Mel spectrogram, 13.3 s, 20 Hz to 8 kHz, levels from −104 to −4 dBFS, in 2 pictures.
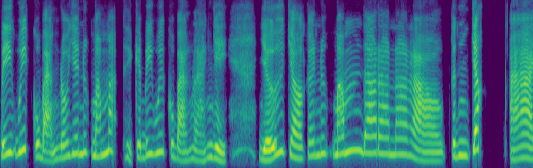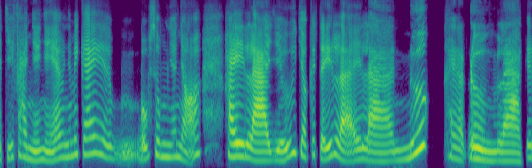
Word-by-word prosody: bí 290 Hz, +7 st, +4 dB
quyết 350 Hz, +3 st, +2 dB
của 230 Hz, -, +1 dB
bạn 205 Hz, -, -1 dB
đối 215 Hz, +3 st, -1 dB
với 285 Hz, -, 0 dB
nước 295 Hz, -1 st, -2 dB
mắm 250 Hz, +5 st, +1 dB
á 335 Hz, -, 0 dB
thì 215 Hz, -, -9 dB
cái 220 Hz, -, -2 dB
bí 270 Hz, +5 st, -2 dB
quyết 310 Hz, +2 st, -2 dB
của 235 Hz, -, -5 dB
bạn 160 Hz, +1 st, -2 dB
là 175 Hz, -, -6 dB
cái 155 Hz, -, -7 dB
gì? 165 Hz, -7 st, +4 dB, 0.4 s
Giữ 185 Hz, -, +6 dB
cho 215 Hz, -8 st, +2 dB
cái 240 Hz, +4 st, -6 dB
nước 285 Hz, +2 st, -4 dB
mắm 310 Hz, +6 st, +1 dB
đó 295 Hz, 0 st, +2 dB
đó 285 Hz, -1 st, -2 dB
nó 275 Hz, 0 st, -2 dB
là 155 Hz, -10 st, +1 dB
tinh 250 Hz, +1 st, +1 dB
chất, 350 Hz, +8 st, +7 dB, 0.3 s
à, 195 Hz, +3 st, +3 dB
chỉ 205 Hz, -, -7 dB
pha 230 Hz, -1 st, -5 dB
nhẹ 170 Hz, -4 st, -2 dB
nhẹ 175 Hz, +3 st, -2 dB
với 225 Hz, +2 st, -6 dB
mấy 275 Hz, -, -4 dB
cái, 280 Hz, 0 st, -1 dB
ưm, 210 Hz, -2 st, -9 dB
bổ -, -, -2 dB
sung 235 Hz, -5 st, -5 dB
nhỏ 225 Hz, -, -6 dB
nhỏ, 230 Hz, +4 st, -2 dB, 0.3 s
hay 230 Hz, 0 st, +4 dB
là 165 Hz, -7 st, +5 dB
giữ 170 Hz, -, -1 dB
cho 245 Hz, -, -2 dB
cái 265 Hz, +2 st, -11 dB
tỷ 195 Hz, +4 st, +2 dB
lệ 215 Hz, -7 st, 0 dB
là 155 Hz, -3 st, -1 dB
nước 235 Hz, -, +1 dB, 0.2 s
hay 210 Hz, -5 st, -8 dB
là -, -, -4 dB
đường 180 Hz, -6 st, +2 dB
là 155 Hz, -1 st, 0 dB
cái 215 Hz, -, -5 dB
225 Hz, 250 wpm, -23 LUFS, 180-275 Hz, 0.4 s, chất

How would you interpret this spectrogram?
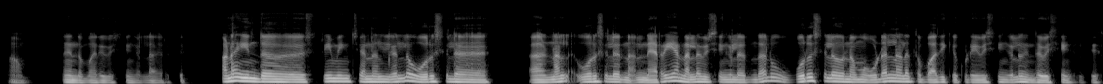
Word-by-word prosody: ஆமா. 85 Hz, -2 st, -15 dB, 0.5 s
இந்த 95 Hz, -1 st, -2 dB
மாதிரி 95 Hz, +1 st, -6 dB
விஷயங்கள்லாம் 90 Hz, -1 st, -13 dB
இருக்கு. 90 Hz, -1 st, -21 dB, 0.4 s
ஆனா, 145 Hz, +4 st, +5 dB
இந்த 135 Hz, -2 st, +5 dB, 0.5 s
ஸ்ட்ரீமிங் 140 Hz, +3 st, 0 dB
சேனல்கள்ல 125 Hz, +3 st, +1 dB
ஒரு 120 Hz, +3 st, +2 dB
சில, 125 Hz, -1 st, -1 dB, 1.3 s
ஒரு 125 Hz, +1 st, +3 dB
சில 125 Hz, -3 st, 0 dB
நல் 105 Hz, 0 st, -2 dB
நெறைய 135 Hz, +11 st, +1 dB
நல்ல 115 Hz, +1 st, +2 dB
விஷயங்கள் 110 Hz, -2 st, -2 dB
இருந்தாலும், 135 Hz, +9 st, -3 dB, 0.2 s
ஒரு 165 Hz, +4 st, +3 dB
சில 145 Hz, -4 st, +1 dB
நம் 110 Hz, -2 st, 0 dB
உடல் 140 Hz, +5 st, +1 dB
நலத்தை 130 Hz, -4 st, -1 dB
பாதிக்கக்கூடிய 105 Hz, -1 st, -4 dB
விஷயங்களும் 110 Hz, +3 st, -3 dB
இந்த 100 Hz, 0 st, -1 dB
விஷயங்கள் 95 Hz, -1 st, -9 dB
இருக்குது 95 Hz, 0 st, -14 dB
115 Hz, 150 wpm, -22 LUFS, 100-135 Hz, 1.3 s, ஆனா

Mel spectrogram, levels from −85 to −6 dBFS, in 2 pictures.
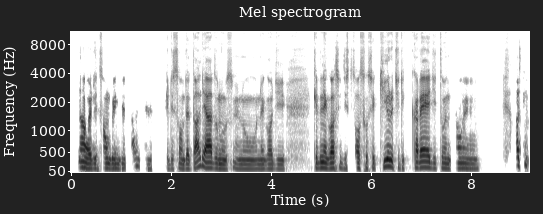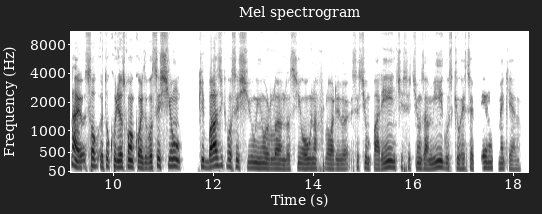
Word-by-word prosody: Não, 135 Hz, -5 st, +6 dB
eles 115 Hz, -2 st, -4 dB
são 120 Hz, -1 st, 0 dB
bem 110 Hz, 0 st, -1 dB
detalhistas, 115 Hz, +1 st, -10 dB, 0.3 s
eles 105 Hz, 0 st, -10 dB
são 115 Hz, -1 st, -5 dB
detalhados 120 Hz, +3 st, +3 dB
nos 105 Hz, -2 st, -2 dB
no 105 Hz, -3 st, -3 dB
negócio 105 Hz, 0 st, -3 dB
de 105 Hz, -1 st, -7 dB, 0.5 s
aquele 125 Hz, +1 st, -4 dB
negócio 125 Hz, 0 st, +3 dB
de 110 Hz, -2 st, -11 dB
Social 125 Hz, 0 st, -5 dB
Security 150 Hz, +7 st, +1 dB
de -, -, -9 dB
crédito, 130 Hz, -3 st, +1 dB
então 120 Hz, +1 st, -3 dB
é 115 Hz, -, -3 dB
Mas 110 Hz, -1 st, -7 dB, 0.9 s
assim, 205 Hz, -, -6 dB
vai, -, -, +8 dB
eu 145 Hz, -, 0 dB
só 175 Hz, +2 st, +1 dB
eu 140 Hz, -, -1 dB
tô 170 Hz, -, -2 dB
curioso 150 Hz, -2 st, +3 dB
com 160 Hz, -, +4 dB
uma 150 Hz, -, +8 dB
coisa. 130 Hz, -3 st, +1 dB
Vocês 135 Hz, +7 st, +1 dB
tinham 170 Hz, -3 st, +2 dB, 0.4 s
que 160 Hz, -, 0 dB
base 170 Hz, +6 st, +7 dB
que -, -, -23 dB
vocês 155 Hz, -1 st, -3 dB
tinham 130 Hz, -1 st, -3 dB
em 120 Hz, -, 0 dB
Orlando, 110 Hz, -3 st, -1 dB
assim, 105 Hz, +3 st, -8 dB
ou 115 Hz, 0 st, 0 dB
na 115 Hz, 0 st, -3 dB
Flórida? 110 Hz, -1 st, -6 dB
Vocês 135 Hz, -, -13 dB
tinham 125 Hz, -3 st, -5 dB
parente, 130 Hz, +7 st, -1 dB
vocês -, -, -12 dB
tinham 125 Hz, -3 st, -5 dB
uns 115 Hz, -, -6 dB
amigos 120 Hz, +4 st, 0 dB
que -, -, -9 dB
o -, -, -4 dB
receberam? 115 Hz, +4 st, -4 dB
Como 120 Hz, 0 st, -7 dB
é -, -, -9 dB
que 110 Hz, -, -12 dB
era? 100 Hz, -1 st, -12 dB
120 Hz, 195 wpm, -23 LUFS, 110-140 Hz, 0.9 s, vai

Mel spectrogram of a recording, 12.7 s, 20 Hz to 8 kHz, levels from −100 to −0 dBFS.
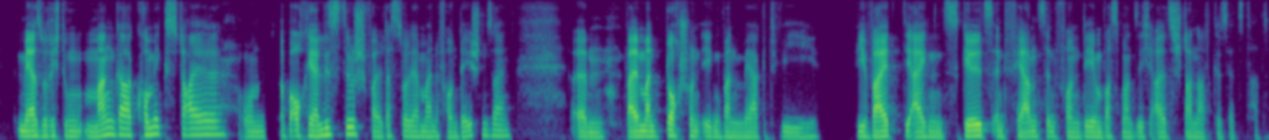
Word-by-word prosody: mehr 115 Hz, 0 st, +5 dB
so 115 Hz, -, -2 dB
Richtung 110 Hz, -1 st, -3 dB
Manga, 135 Hz, +5 st, +4 dB
Comic 150 Hz, +2 st, +1 dB
Style 145 Hz, +1 st, +1 dB
und 105 Hz, 0 st, -5 dB
aber 115 Hz, 0 st, -1 dB
auch 120 Hz, -, +1 dB
realistisch, 145 Hz, +5 st, +2 dB
weil 105 Hz, -2 st, -2 dB
das 115 Hz, -, -6 dB
soll 115 Hz, -2 st, -1 dB
ja 110 Hz, -, -1 dB
meine 105 Hz, 0 st, -3 dB
Foundation 105 Hz, +5 st, -4 dB
sein, 120 Hz, -1 st, -4 dB, 0.6 s
ähm, 100 Hz, -1 st, -2 dB, 0.2 s
weil 105 Hz, +1 st, +7 dB
man 110 Hz, -1 st, +3 dB
doch 125 Hz, -2 st, +5 dB
schon 115 Hz, -2 st, -3 dB
irgendwann 105 Hz, -1 st, -3 dB
merkt, 100 Hz, +2 st, -6 dB
wie 95 Hz, 0 st, -6 dB, 0.4 s
wie 110 Hz, -2 st, -1 dB
weit 110 Hz, +1 st, +6 dB
die -, -, +2 dB
eigenen 100 Hz, 0 st, +2 dB
Skills 120 Hz, +4 st, +3 dB
entfernt 105 Hz, -1 st, -1 dB
sind 105 Hz, -2 st, -5 dB
von 100 Hz, -2 st, -3 dB
dem, 105 Hz, -1 st, 0 dB
was 100 Hz, -, -5 dB
man 95 Hz, -2 st, -4 dB
sich 100 Hz, 0 st, -8 dB
als 95 Hz, -4 st, -3 dB
Standard 95 Hz, -2 st, -6 dB
gesetzt 85 Hz, -, -15 dB
hat. 90 Hz, -, -25 dB
110 Hz, 195 wpm, -26 LUFS, 100-120 Hz, 0.6 s, weil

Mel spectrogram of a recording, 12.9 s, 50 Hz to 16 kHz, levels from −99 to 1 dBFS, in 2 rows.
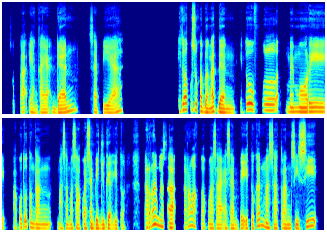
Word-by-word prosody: suka -, -, -8 dB
yang 115 Hz, -5 st, -4 dB
kayak 115 Hz, +3 st, -2 dB
"Dan", 120 Hz, -, +1 dB, 0.2 s
"Sephia". 115 Hz, +5 st, -2 dB, 1.1 s
Itu 165 Hz, +4 st, +1 dB
aku 205 Hz, 0 st, +3 dB
suka 195 Hz, -6 st, +2 dB
banget, 130 Hz, +4 st, +4 dB
dan 115 Hz, -2 st, +2 dB
itu 195 Hz, +8 st, +4 dB
full 185 Hz, -1 st, +1 dB, 0.2 s
memori 140 Hz, 0 st, +3 dB, 0.2 s
aku, 130 Hz, +1 st, -9 dB
tuh, 175 Hz, -, -2 dB
tentang 125 Hz, -4 st, -1 dB, 0.2 s
masa-masa 120 Hz, -1 st, -3 dB
aku 125 Hz, -, -1 dB
SMP 125 Hz, 0 st, +2 dB
juga, 120 Hz, +1 st, +3 dB
gitu, 115 Hz, +1 st, -5 dB, 0.4 s
karena 205 Hz, +13 st, +3 dB
masa 165 Hz, -, +2 dB
karena 145 Hz, +8 st, -5 dB
waktu 160 Hz, -, -20 dB
aku 130 Hz, -, -24 dB
masa 125 Hz, -1 st, -1 dB, 0.2 s
SMP 120 Hz, -1 st, -3 dB
itu, 125 Hz, +1 st, -1 dB
kan, 200 Hz, +10 st, -1 dB
masa 135 Hz, -, 0 dB
transisi, 125 Hz, -, +1 dB
130 Hz, 150 wpm, -25 LUFS, 120-155 Hz, 1.1 s, banget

